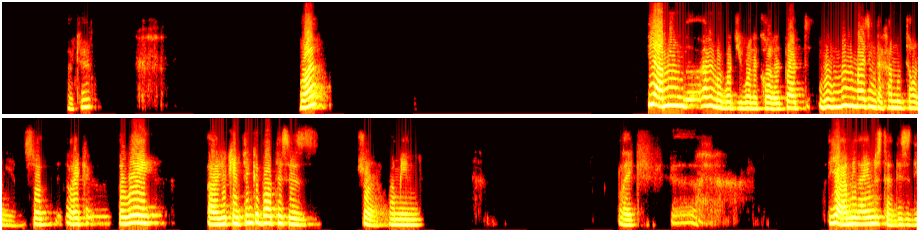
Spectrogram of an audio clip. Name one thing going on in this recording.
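A man lectures calmly through a microphone, with pauses.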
